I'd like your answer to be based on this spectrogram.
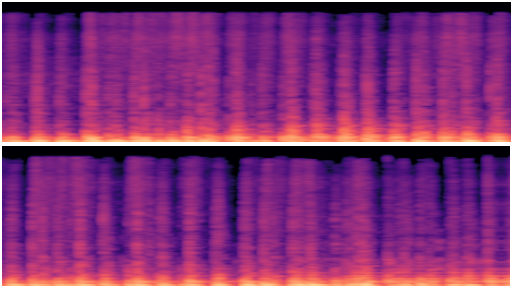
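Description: A clear, hollow inflated latex balloon with confetti inside is tapped with long red nails and fingertips of both hands. The result is a fast, uneven drumming of deep, dull thumps that die away almost instantly.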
